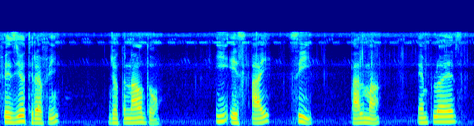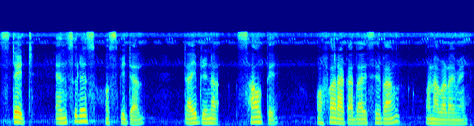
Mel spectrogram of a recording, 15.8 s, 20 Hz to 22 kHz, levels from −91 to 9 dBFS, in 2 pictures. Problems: constant background noise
